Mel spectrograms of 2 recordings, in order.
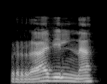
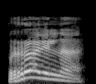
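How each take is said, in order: First: Understated amused agreement; contained, knowing tone; wry approval. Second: Loud, higher cry of agreement; raised, emphatic voice; eager shout. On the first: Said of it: "усмехнулся Знайка". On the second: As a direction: shout your hearty approval. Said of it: "закричал Авоська". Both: A narrator's reading.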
